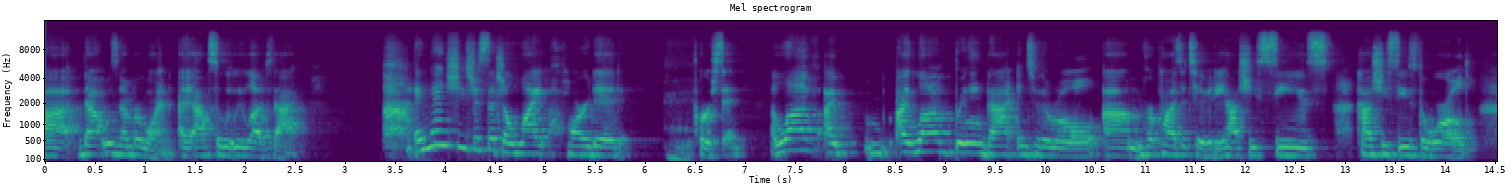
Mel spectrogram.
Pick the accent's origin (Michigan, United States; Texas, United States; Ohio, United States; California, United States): Texas, United States; Dallas; So I have a Texas agent. I'm from Dallas, and my Texas agent just sent me an audition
